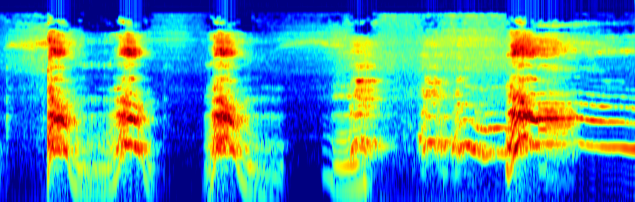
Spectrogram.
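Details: Basset hound Munson reacting to recordings of basset hounds howling: two hoarse, broken bark-like yowls, a short pause, then rougher wavering cries that settle into a sustained steady howl.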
